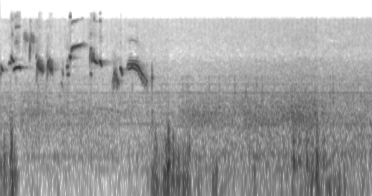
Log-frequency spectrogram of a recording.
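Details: Prinia singing in the wild: a quick run of high, sharp, twisting whistled notes lasting about a second and a half, then fading into steady background hum with low rustling.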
